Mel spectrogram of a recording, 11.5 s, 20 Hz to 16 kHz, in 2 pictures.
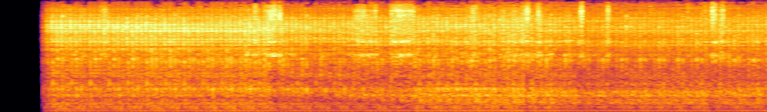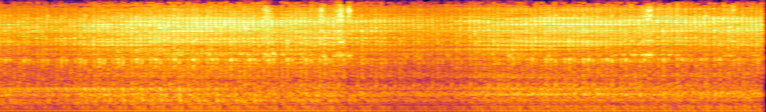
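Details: Ford Focus 1.6 petrol engine at idle: harsh, gritty grinding laid over a steady low hum; engine grinding noise.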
